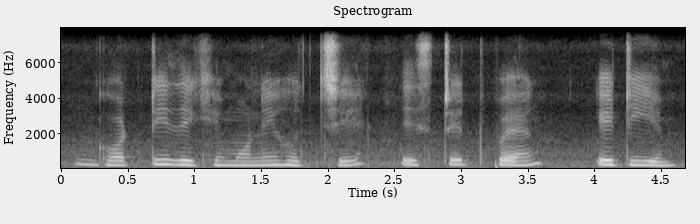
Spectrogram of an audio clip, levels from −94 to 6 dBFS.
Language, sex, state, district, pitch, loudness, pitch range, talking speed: Bengali, female, West Bengal, Cooch Behar, 230 Hz, -17 LUFS, 215-245 Hz, 100 wpm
